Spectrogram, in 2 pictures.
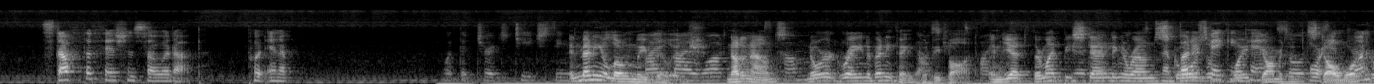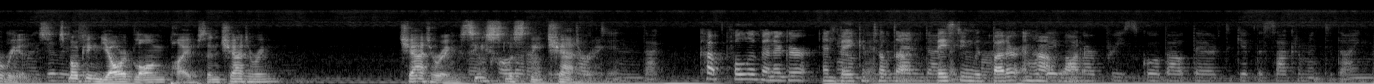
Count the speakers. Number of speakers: three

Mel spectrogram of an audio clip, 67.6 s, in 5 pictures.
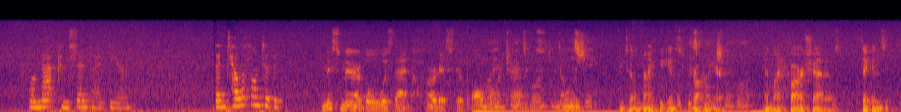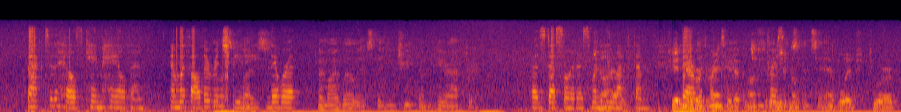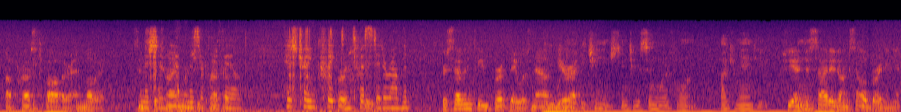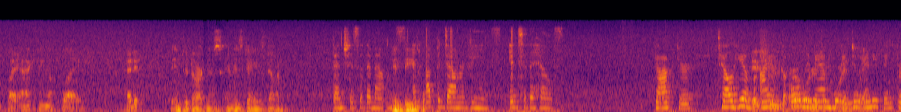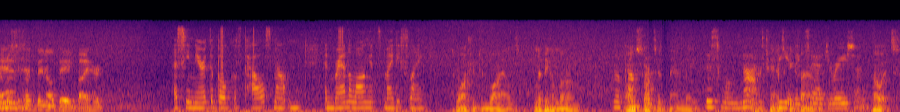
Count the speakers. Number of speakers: five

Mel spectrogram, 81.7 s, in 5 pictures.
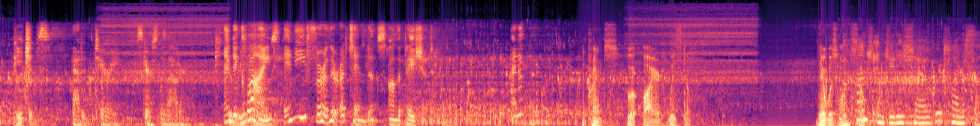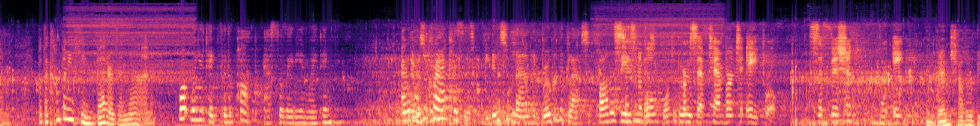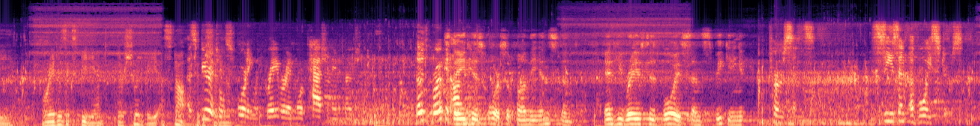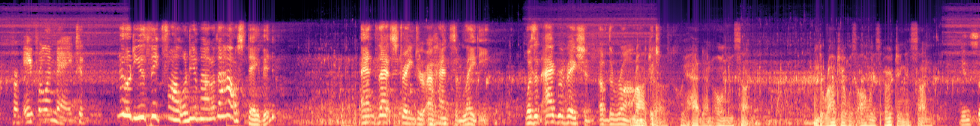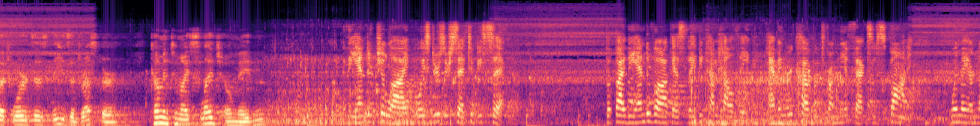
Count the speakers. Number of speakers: ten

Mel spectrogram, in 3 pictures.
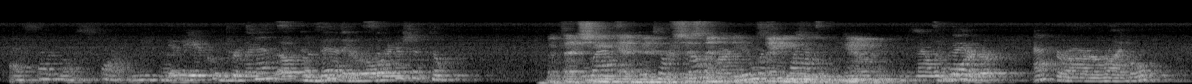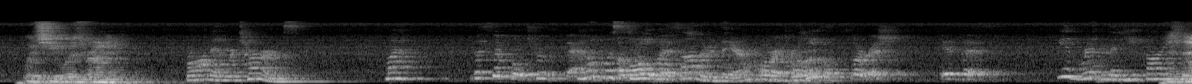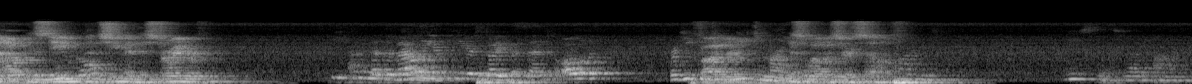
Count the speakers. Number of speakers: four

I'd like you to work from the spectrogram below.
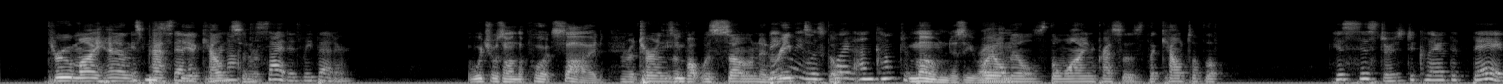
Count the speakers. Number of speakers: three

